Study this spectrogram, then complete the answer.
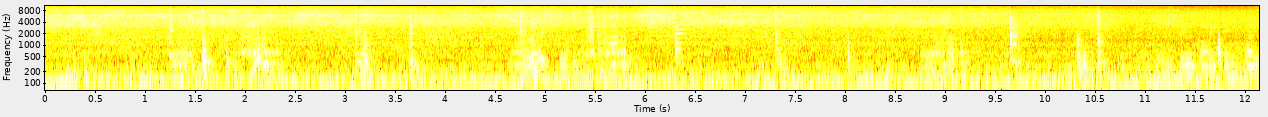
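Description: Meat sautéing in a pan for Hawaiian pochero, a steady loud sizzle with repeated scrapes and clacks of stirring scattered throughout, no talking.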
